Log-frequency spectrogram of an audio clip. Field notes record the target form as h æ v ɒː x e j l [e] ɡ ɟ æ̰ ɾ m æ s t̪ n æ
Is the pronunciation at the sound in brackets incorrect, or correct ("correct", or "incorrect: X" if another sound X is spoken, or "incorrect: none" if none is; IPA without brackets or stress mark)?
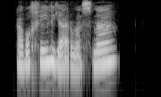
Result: incorrect: i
